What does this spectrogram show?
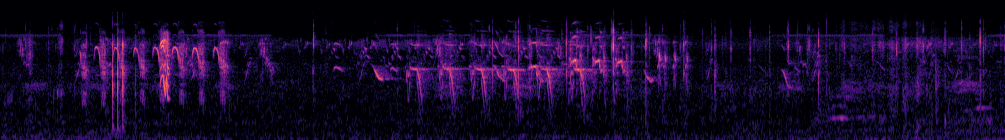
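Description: Birds chirping: a quick run of high chirps about a second in, then a longer series of rapid, repeated high notes from about four to six and a half seconds.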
